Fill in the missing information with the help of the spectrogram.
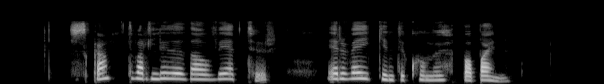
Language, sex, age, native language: Icelandic, female, 40-49, Icelandic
